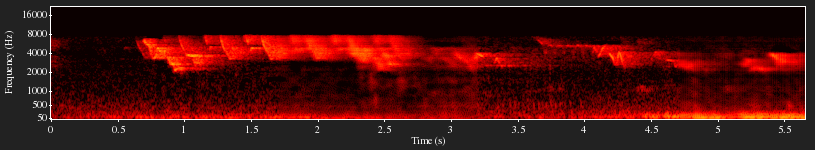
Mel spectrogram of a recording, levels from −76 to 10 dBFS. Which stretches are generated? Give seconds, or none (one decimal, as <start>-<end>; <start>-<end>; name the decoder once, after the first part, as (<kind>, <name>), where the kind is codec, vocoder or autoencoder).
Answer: 1.7-3.2 (vocoder, Vocos); 4.7-5.7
